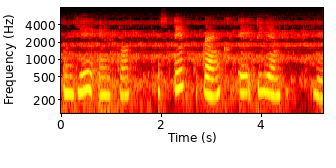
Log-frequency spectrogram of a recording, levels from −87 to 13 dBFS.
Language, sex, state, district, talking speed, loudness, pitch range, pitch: Hindi, female, Madhya Pradesh, Dhar, 80 wpm, -18 LUFS, 245-320 Hz, 265 Hz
